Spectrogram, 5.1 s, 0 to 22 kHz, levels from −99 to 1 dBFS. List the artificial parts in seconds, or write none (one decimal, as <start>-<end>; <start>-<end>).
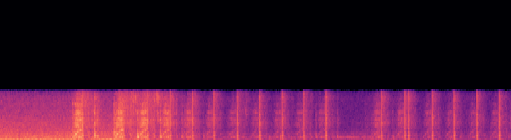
0.0-4.1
